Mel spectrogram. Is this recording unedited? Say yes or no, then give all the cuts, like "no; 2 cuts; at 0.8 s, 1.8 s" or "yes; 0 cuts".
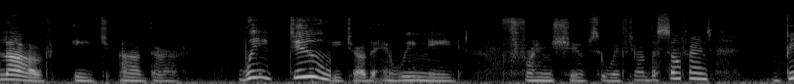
no; 4 cuts; at 3.3 s, 5.0 s, 6.3 s, 6.8 s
